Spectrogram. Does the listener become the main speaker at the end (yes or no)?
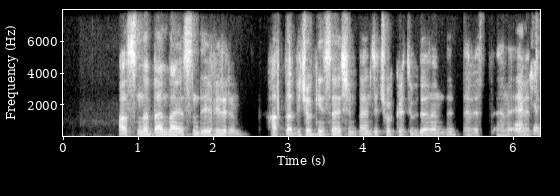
no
